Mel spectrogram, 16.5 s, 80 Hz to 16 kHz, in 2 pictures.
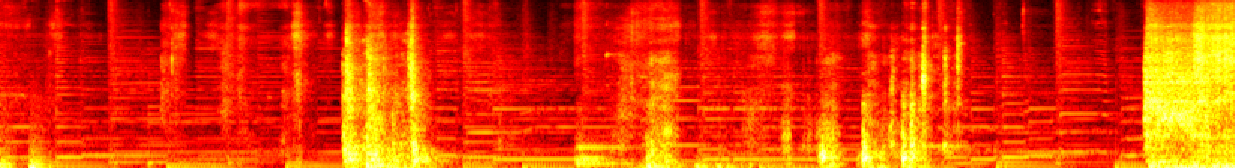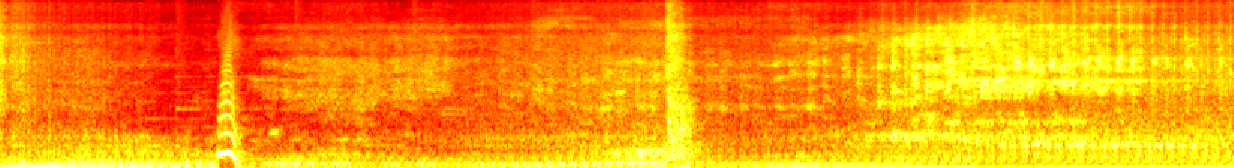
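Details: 1970 Chevy C10 with a 5.7 350 Vortec from a 1998 Chevy van and a 700R4: after refitting the missing spark plug, the V8 starts and settles into a steady, even idle on all eight cylinders, no misfire.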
